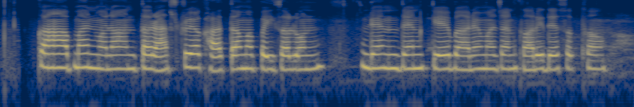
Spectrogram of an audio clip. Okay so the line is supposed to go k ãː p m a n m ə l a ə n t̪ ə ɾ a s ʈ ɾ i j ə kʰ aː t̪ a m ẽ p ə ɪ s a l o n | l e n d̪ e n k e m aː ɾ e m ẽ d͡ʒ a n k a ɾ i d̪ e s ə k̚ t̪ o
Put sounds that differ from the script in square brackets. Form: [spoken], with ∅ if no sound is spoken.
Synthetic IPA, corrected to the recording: k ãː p m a n m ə l a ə n t̪ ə ɾ a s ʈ ɾ i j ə kʰ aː t̪ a m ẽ p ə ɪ s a l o n | l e n d̪ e n k e [b] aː ɾ e m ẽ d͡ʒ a n k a ɾ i d̪ e s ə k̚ [t̪ʰ] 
